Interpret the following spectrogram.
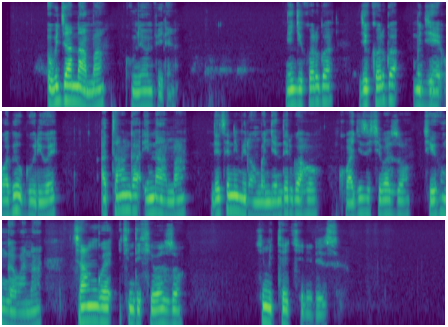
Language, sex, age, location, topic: Kinyarwanda, male, 25-35, Kigali, health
